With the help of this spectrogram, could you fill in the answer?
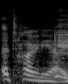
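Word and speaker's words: Tourneo: fact the reason I was calling it a tornio is because it's spelled t-o-u-r so that is tall and then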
